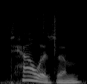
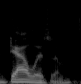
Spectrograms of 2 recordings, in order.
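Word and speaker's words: Taoism: Towism or daoism pronounced toism or daoism.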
